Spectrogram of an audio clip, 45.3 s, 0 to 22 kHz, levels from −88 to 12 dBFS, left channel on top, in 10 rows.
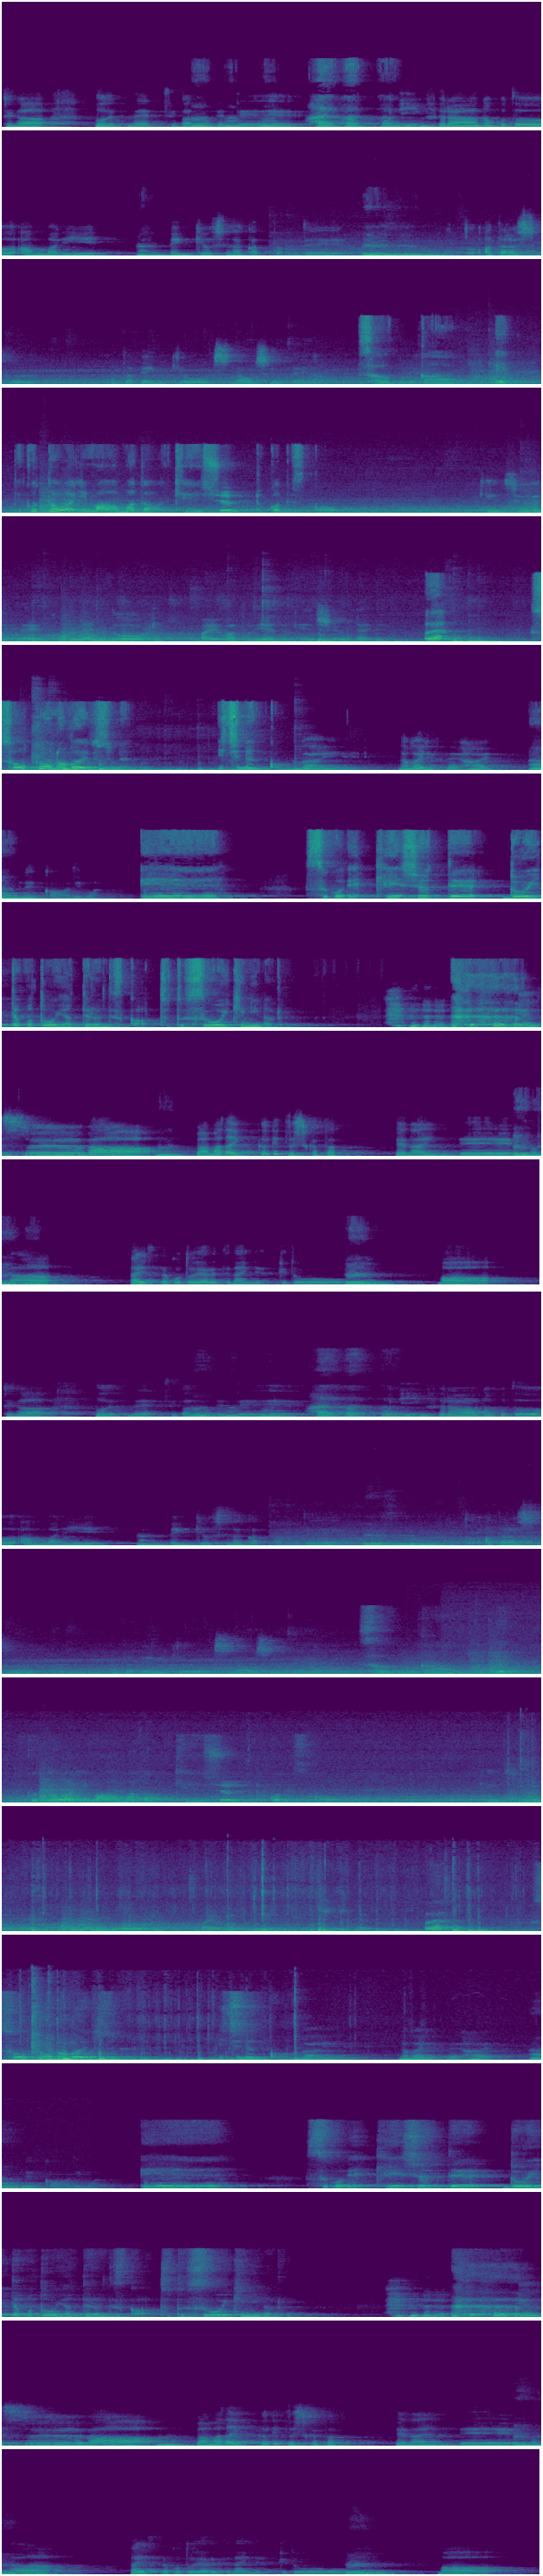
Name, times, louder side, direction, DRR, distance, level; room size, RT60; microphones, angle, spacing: voice 1, 0.0-2.5 3.3-5.3 5.9-7.5 8.4-9.4 10.0-11.8 12.1-12.8 17.6-19.5 19.8-21.3 25.1-25.7 26.0-26.8 27.3-28.0 28.6-28.7 34.9-35.5 36.0-37.5 37.9-39.1 39.5-41.2 41.8-43.7 44.4-44.9, left 3 dB, 35° left, 10 dB, 0.4 m, -38 dB
voice 2, 1.6-3.4 5.7-5.9 7.5-8.3 12.1-12.3 12.6-16.4 18.9-19.2 21.7-21.9 22.6-23.7 24.5-25.1 27.1-27.4 28.3-29.0 29.7-34.1 35.5-36.1 37.5-37.7 40.5-41.2 43.6-44.0, left 4 dB, 80° left, 12 dB, 0.6 m, -32 dB
Subway metro underground, 6.8-21.1, right 1 dB, 5° left, 1.0 m, -42 dB
sound 1, 12.7-23.1, right 2 dB, 75° right, 1.1 m, -49 dB
sound 2, 15.7-15.8 16.7-16.8 17.3-17.4 17.7-25.2 26.2-26.3 26.5-26.6, right 2 dB, 60° right, 0.5 m, -34 dB
9.4 x 4.6 x 6.6 m, 1.3 s
head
